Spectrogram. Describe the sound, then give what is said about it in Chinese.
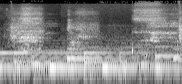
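Breathing of a hospital ventilator in a ward: airy, whooshing breath cycles rise and fall over a steady mechanical hum. “转个弯走进病房，第一个进入听觉的是呼吸器的声音。”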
